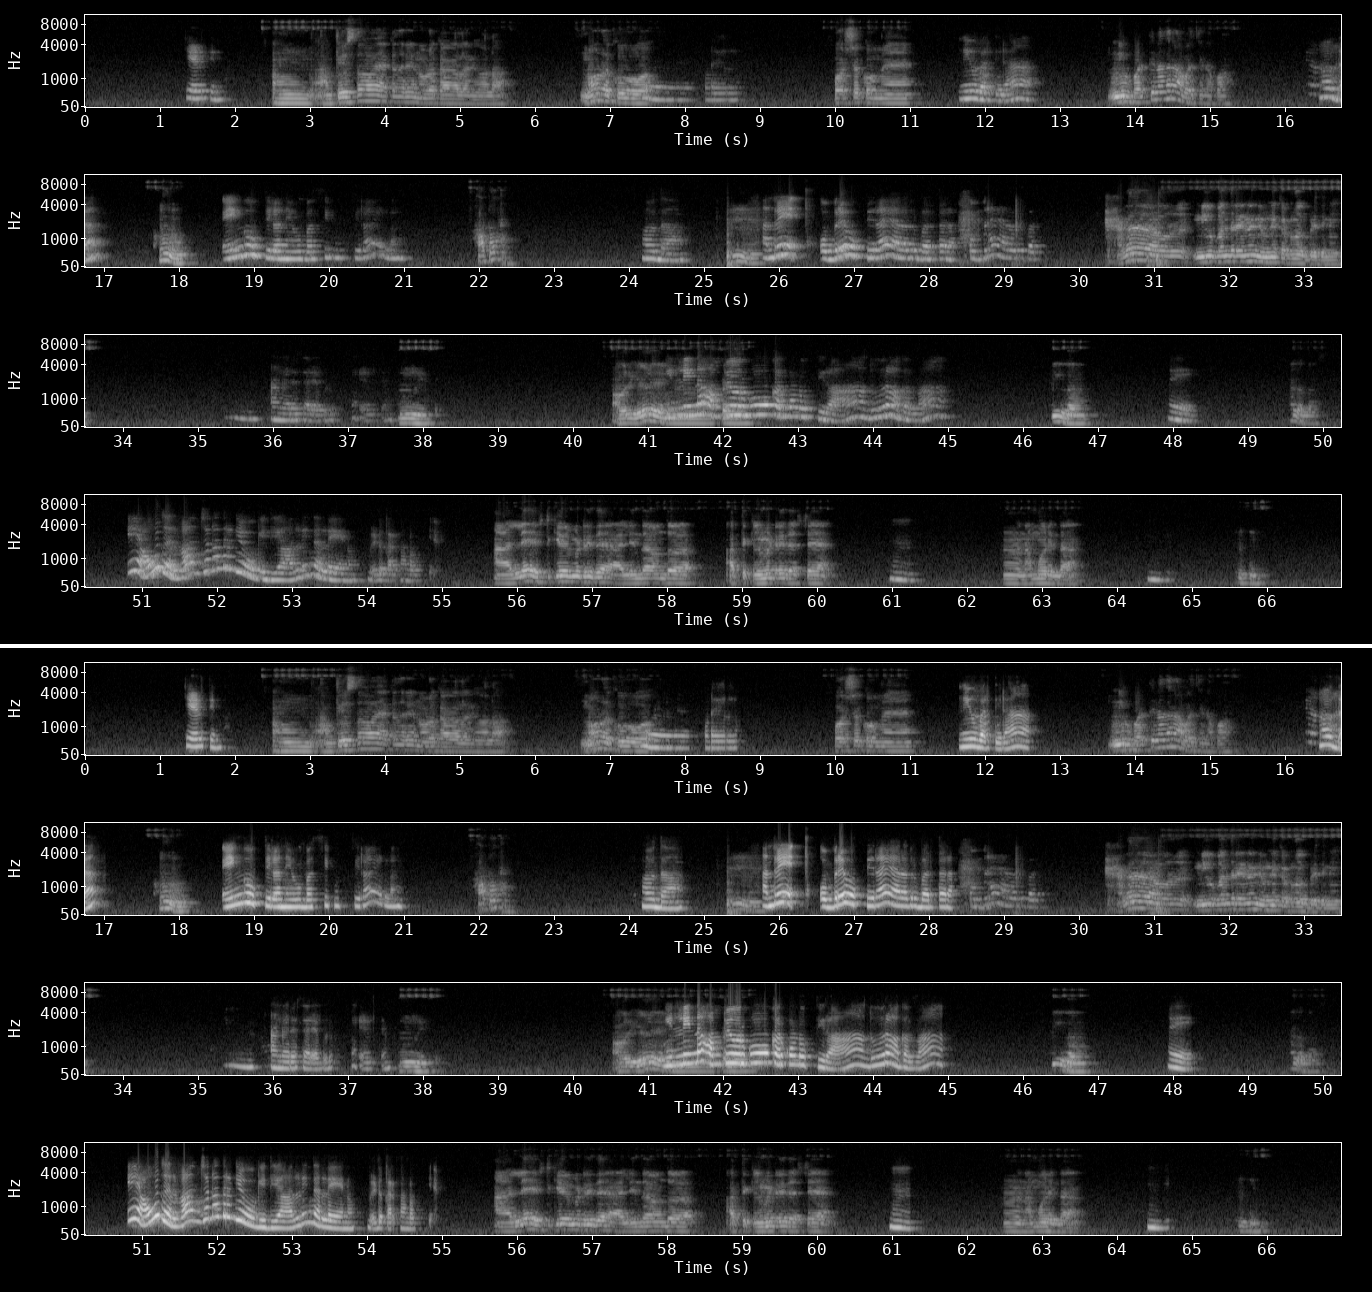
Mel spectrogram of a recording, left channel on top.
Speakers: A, on the right (about 60°); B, on the left (about 35°).
A: ಕೇಳ್ತೀನಿ
B: ಹೂ ಅಂಪಿಸ್ತವ ಯಾಕಂದ್ರೆ ನೋಡಕ್ ಆಗಲ್ಲ ನೀವಲ್ಲಾ ನೋಡ್ಬೇಕ ಗೋವಾ
A: ನೋಡ ಎಲ್ಲ
B: ವರ್ಷ ಕೊಮ್ಮೆ
A: ನೀವು ಬರ್ತೀರಾ
B: ನೀವು್ ಬರ್ತೀನಿ ಅಂದ್ರೆ ನಾವು ಬರ್ತೀನಪ್ಪಾ
A: ಹೌದಾ
B: ಹೂ
A: ಹೆಂಗ ಹೋಗ್ತೀರಾ ನೀವು ಬಸ್ಸಿಗೆ ಹೋಗ್ತೀರಾ ಇಲ್ಲ
B: ಆಟೋ
A: ಹೌದಾ
B: ಹ್ಮ್
A: ಅಂದ್ರೆ ಒಬ್ರೇ ಹೋಗ್ತರ ಯಾರಾದ್ ಬತ
B: ಒಬ್ಬ್ರ ಯಾರಾದ್ರು ಅದ ಅವ್ರು ನೀವ್ ಬಂದ್ರೆ ಏನ ನಿವ್ನೆೇ ಕರ್ಕೊಂಡ್ ಹೋಗ್ಬಿಡ್ತೀನಿ
A: ಹೂ ಹಂಗಾರ ಸರಿ ಬಿಡು ಹೇಳ್ತೀನಿ
B: ಹ್ಮ್ ಅವ್ರಿಗೆ
A: ಇಲ್ಲಿಂದ
B: ಆ
A: ಹಂಪಿವರ್ಗೂ
B: ಕಡೆ
A: ಕರ್ಕೊಂಡುೋಗ ಹತೀರಾ ದೂರ ಆಗಲ್ವಾ
B: ಇಲ್ಲ
A: ಹೇ
B: ಹಾಗಲ್ಲ
A: ಏ ಹೌದಲ್ವಾ ಅಂಜನಾದ್ರಗೆ ಹೋಗಿದಯಾ ಅಲ್ಲಿಂದಲ್ಲೇ ಏನು ಬಿಡು ಕರ್ಕೊಂಡು ಹೋಗ್ತಿಯಾ
B: ಅಲ್ಲೇ ಎಷ್ಟು ಕಿಲೋಮೀಟರ್ ಇದೆ ಅಲ್ಲಿಂದ ಒಂದು ಹತ್ತು ಕಿಲೋಮೀಟರ್ ಇದೆ ಅಷ್ಟೇ
A: ಹೂ
B: ಹಾ ನಮ್ಮೂರಿಂದ
A: ಹಂಗೆ
B: ಹೂ ಹೂ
